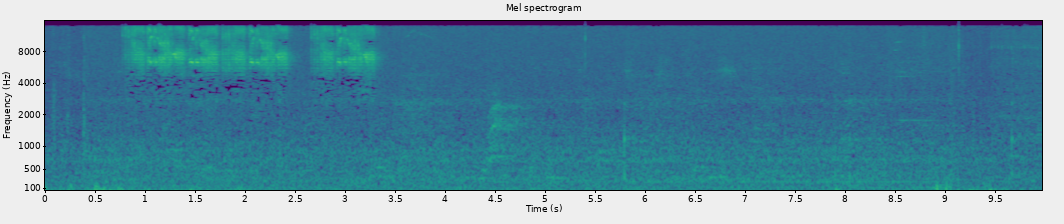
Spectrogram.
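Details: Anna's hummingbird in its spring mating dive display: loud, dense, very high scratchy buzzing for about two seconds, a brief pause, then one more buzzy burst, followed by quiet hiss with faint chirps.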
